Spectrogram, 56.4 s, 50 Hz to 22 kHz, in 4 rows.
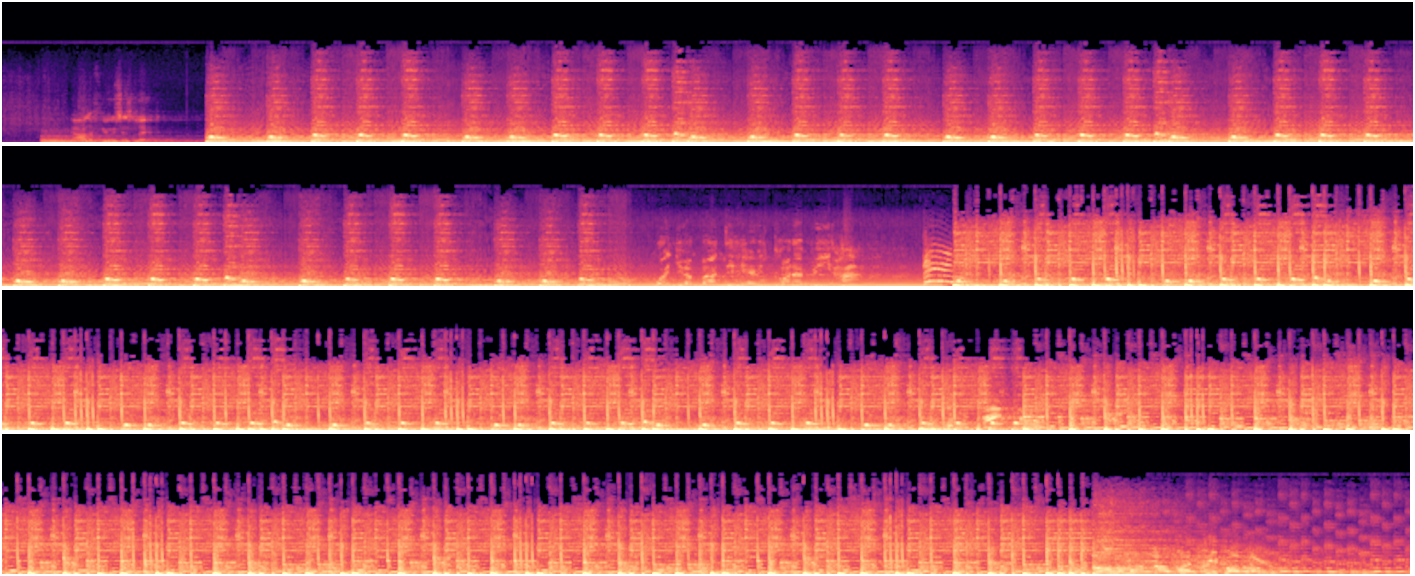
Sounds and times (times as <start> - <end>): Music: 0.2 - 56.4.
